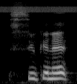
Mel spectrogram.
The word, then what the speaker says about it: Sucanat: If we have it, is sucanat. It's spelled Sucanat, like sugarcane natural sucanat.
